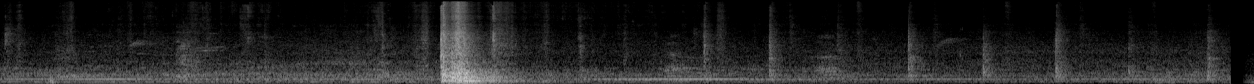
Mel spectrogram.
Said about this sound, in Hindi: मैं नीचे वाला डोर बंद करके हूँ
